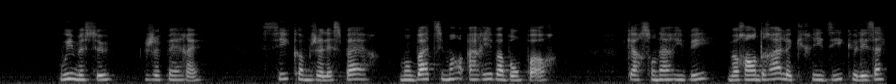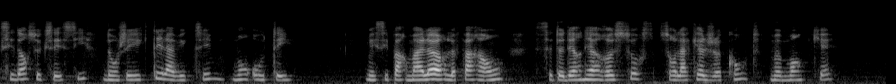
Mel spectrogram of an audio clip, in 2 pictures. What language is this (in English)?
French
